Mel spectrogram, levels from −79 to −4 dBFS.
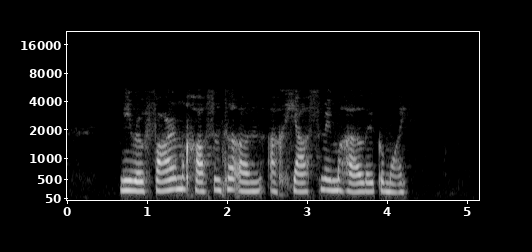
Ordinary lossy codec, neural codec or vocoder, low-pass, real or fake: Opus, 24 kbps; none; 5.4 kHz; real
